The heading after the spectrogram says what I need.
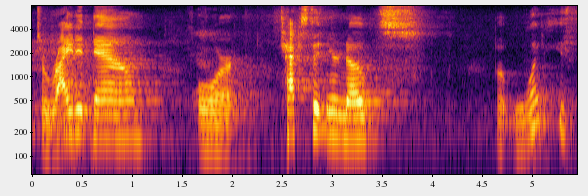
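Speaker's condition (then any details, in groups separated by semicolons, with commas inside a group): No condition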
